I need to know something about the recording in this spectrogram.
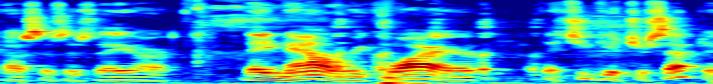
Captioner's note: laughing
